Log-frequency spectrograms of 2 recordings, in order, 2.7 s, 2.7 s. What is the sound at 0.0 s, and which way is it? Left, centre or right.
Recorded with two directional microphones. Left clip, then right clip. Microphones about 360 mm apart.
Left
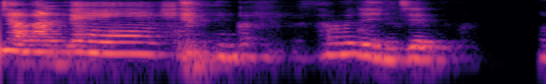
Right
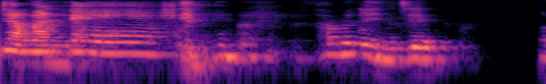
Music, centre.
